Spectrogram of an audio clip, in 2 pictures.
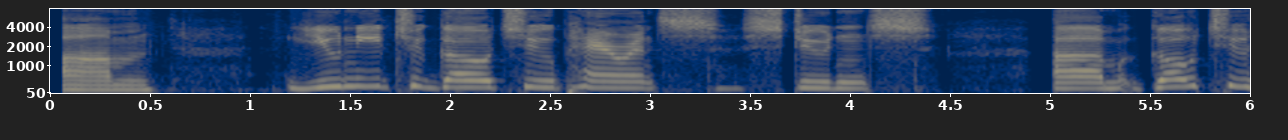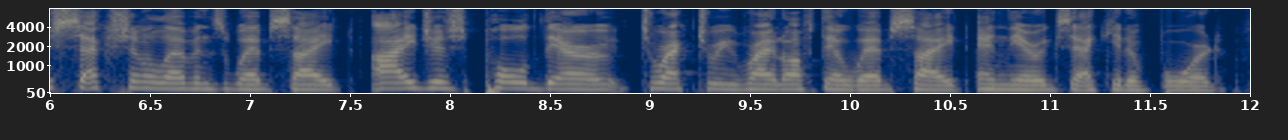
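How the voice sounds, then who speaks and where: A woman's voice: mid-range voice, a little slow, a bit bright, clear, resonant tone, dry recording, clean studio sound. A woman host, giving an angry, emphatic monologue over a video call, full of fillers and restarts. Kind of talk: impassioned monologue.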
